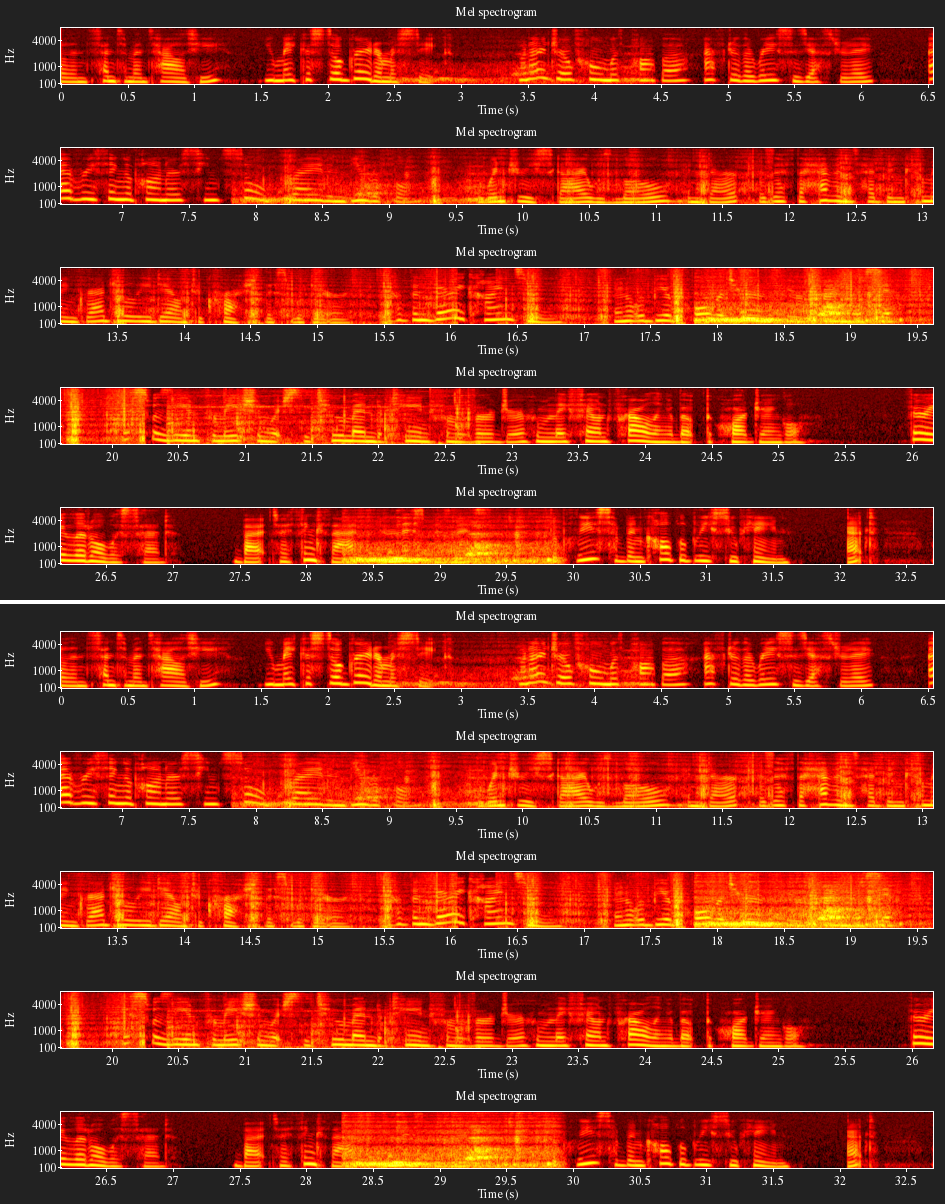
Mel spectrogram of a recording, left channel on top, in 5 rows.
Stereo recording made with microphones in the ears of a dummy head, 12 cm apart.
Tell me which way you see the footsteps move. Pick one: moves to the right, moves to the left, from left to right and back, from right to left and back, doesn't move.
moves to the left.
